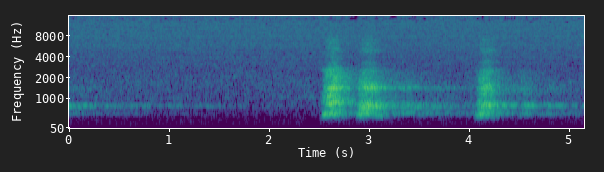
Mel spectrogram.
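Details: Night barking from Rex the dog, February 27, 2018: after a quiet start, two close barks come in quick succession, followed by one more a second later.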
